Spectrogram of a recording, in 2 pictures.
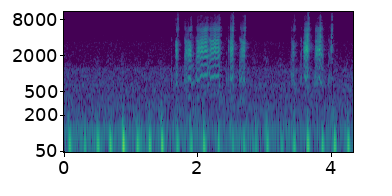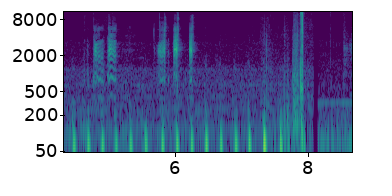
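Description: Domestic cat chattering, the call cats make on spotting a bird or insect they cannot reach: about five short bursts of high, warbling chirps over a rapid run of soft low thumps.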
